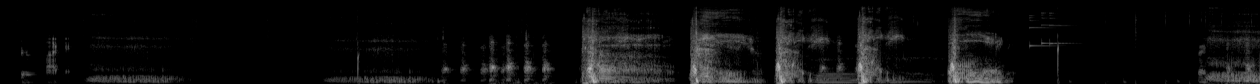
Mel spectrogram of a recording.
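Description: Minecraft chickens cluck in short bursts among the game's grunting mob noises and clattering effects, spread unevenly over several seconds, moderately loud.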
